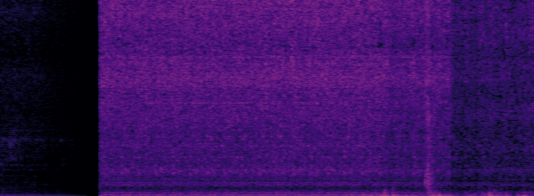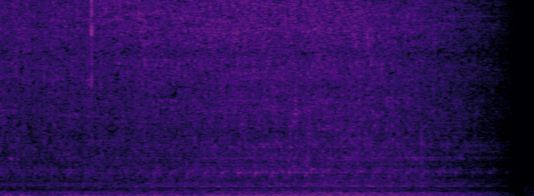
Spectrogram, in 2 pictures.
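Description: Car engine running steadily at close range while the car rolls over flashlights, with a brief louder burst of crunching or thumping partway through as the tires pass over them, then a continued engine drone.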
